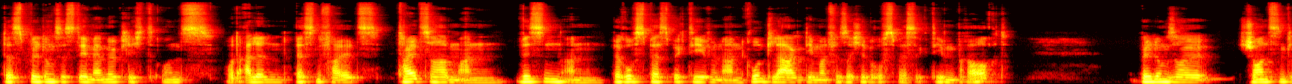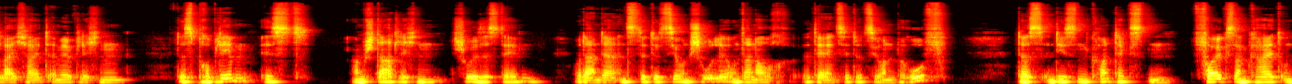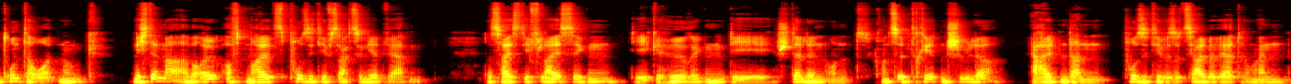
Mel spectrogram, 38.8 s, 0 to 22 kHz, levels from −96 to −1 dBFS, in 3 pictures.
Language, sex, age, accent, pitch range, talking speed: German, male, 20-39, German, 110-130 Hz, 110 wpm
